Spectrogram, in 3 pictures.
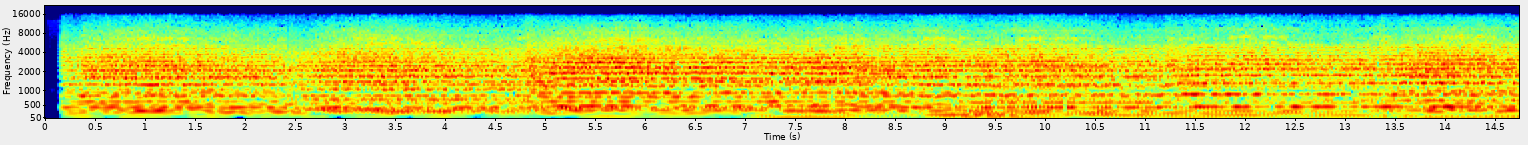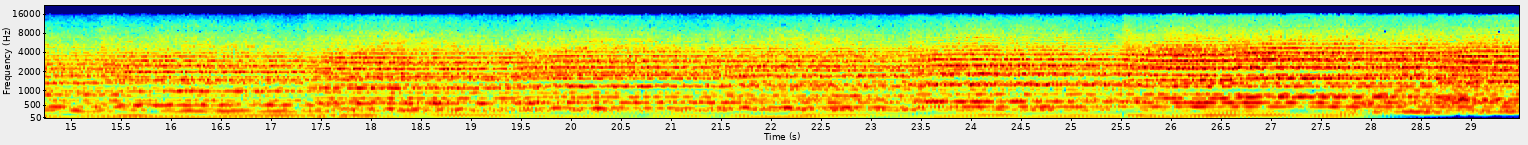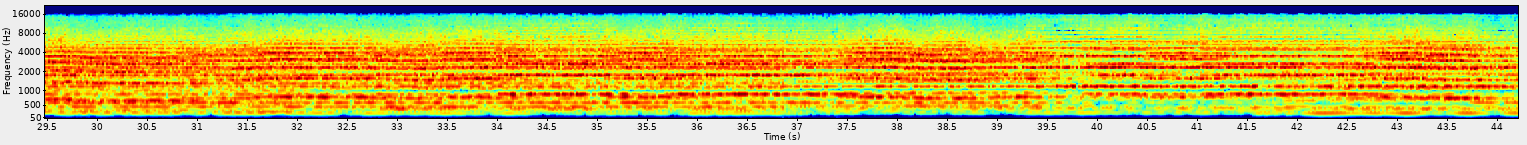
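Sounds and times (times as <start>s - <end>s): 
silky strings patch on a Roland JD-990 synthesizer: 0.2s - 44.2s.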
